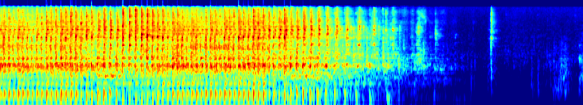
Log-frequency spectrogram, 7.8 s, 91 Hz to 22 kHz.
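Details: 1966 Gravely C10 single-cylinder after no-spark fix by switching to a battery ignition coil: quick even popping about four beats a second, no misses, then switched off and quiet; runs normally.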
